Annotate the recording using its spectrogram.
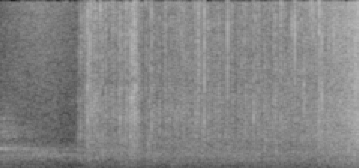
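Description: Black plastic bin bag rustling as a hand grabs it and pulls it aside, starting about half a second in with a few sharper crackles.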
